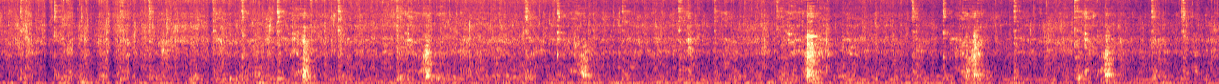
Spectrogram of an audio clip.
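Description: Onions sizzle steadily in a hot pan, a close, continuous frying hiss broken by periodic spatula scrapes and stirs, with no talking.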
